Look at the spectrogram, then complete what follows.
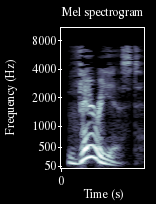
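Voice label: "veriest", British English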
